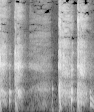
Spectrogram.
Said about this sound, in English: So excuse my cough. I sound worse than I feel, guys.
